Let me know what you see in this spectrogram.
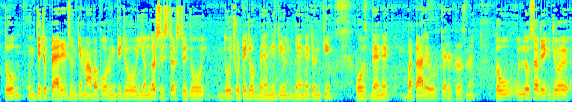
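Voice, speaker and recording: A male English teacher explaining a textbook lesson line by line, rephrasing often and reading the English passages slowly. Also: medium pitch, slight background noise, poor audio. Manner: reads English lines slowly and deliberately.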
